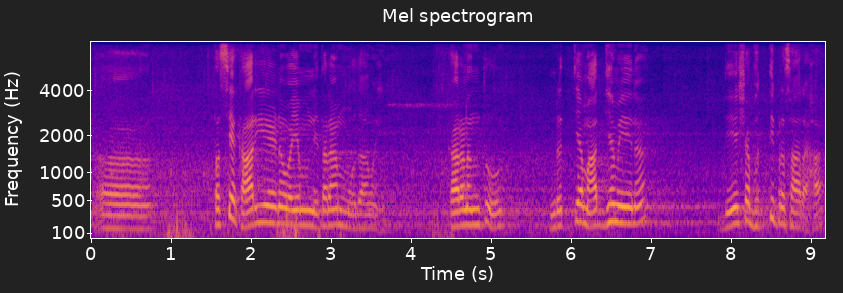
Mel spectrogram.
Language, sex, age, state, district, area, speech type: Sanskrit, male, 45-60, Karnataka, Udupi, urban, spontaneous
